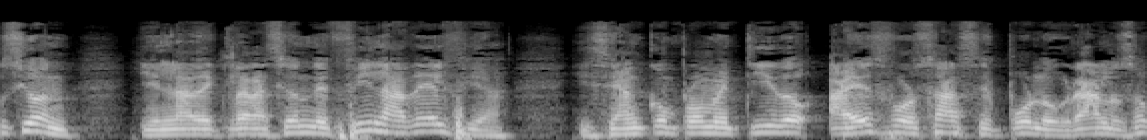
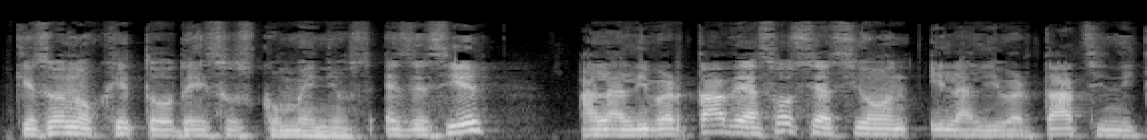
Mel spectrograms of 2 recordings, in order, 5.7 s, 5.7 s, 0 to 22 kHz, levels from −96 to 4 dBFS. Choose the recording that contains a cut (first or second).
second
